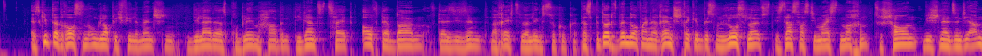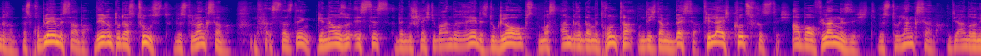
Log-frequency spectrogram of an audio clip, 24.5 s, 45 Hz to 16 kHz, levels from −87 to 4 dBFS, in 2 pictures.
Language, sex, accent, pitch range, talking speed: German, male, German, 120-155 Hz, 240 wpm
